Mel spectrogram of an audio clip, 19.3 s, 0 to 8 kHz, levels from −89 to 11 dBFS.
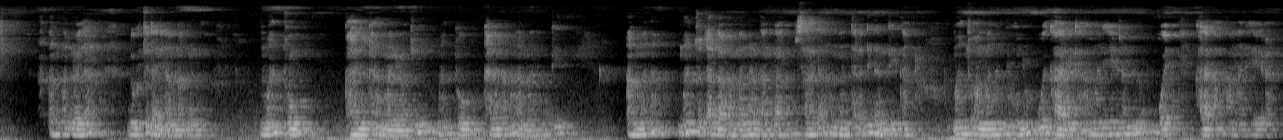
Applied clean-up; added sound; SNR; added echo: none; Thunder / Rain; 13 dB; reverberation time 1.0 s.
